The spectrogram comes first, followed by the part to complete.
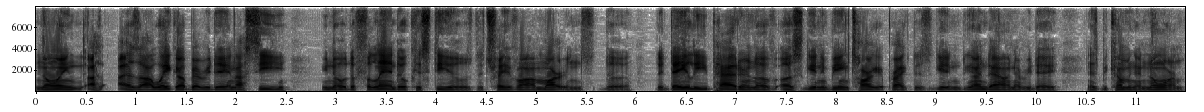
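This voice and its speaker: Very deep and low, a man's voice carries a dark, mellow tone and flat, monotone intonation. He speaks at a moderate pace on a very clean recording with a silent background. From Minnesota, US (Burnsville, near Minneapolis). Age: 20s. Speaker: graduate student traveling to Ghana. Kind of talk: radio interview.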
